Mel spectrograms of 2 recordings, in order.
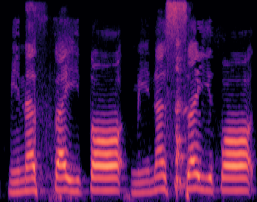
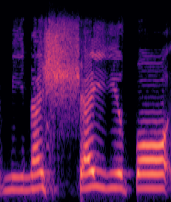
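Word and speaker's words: مِنَ الشَّيْطَانِ: Minas saito. Tapi kalau kita bacanya minasyaito, insya Allah aku berlindung kepada Allah dari godaan syaitan yang terkutuk.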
